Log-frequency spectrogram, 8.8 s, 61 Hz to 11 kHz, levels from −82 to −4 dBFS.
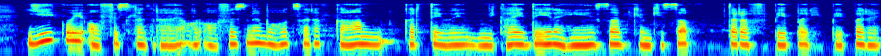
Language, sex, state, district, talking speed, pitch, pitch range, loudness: Hindi, female, Bihar, East Champaran, 175 wpm, 180 Hz, 170-190 Hz, -24 LUFS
